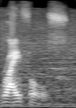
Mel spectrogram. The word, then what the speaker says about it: rifle: Use a long I like I and like rye. Rifle. Plus a short sound and the dark L. O. Like in table and bottle.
